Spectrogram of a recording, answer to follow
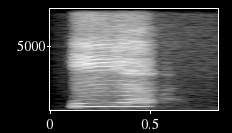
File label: Vox Deny jp; Kara; kings raid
